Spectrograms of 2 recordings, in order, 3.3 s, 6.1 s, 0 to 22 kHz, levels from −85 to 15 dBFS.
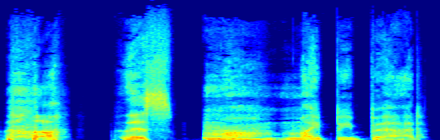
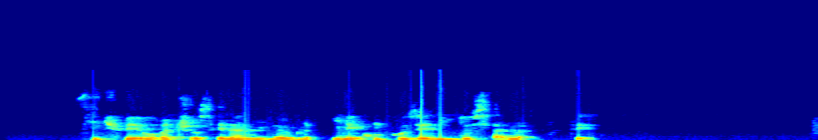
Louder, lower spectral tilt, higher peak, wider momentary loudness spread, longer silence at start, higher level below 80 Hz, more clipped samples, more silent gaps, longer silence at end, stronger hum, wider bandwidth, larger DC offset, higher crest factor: about the same, -18 LUFS vs -17 LUFS; second, -4.5 dB/octave vs -9 dB/octave; about the same, 0 dBFS vs -2 dBFS; second, 9 LU vs 12 LU; second, 0.05 s vs 0.7 s; about the same, -52 dBFS vs -50 dBFS; neither; first, 0.64-0.78 s vs none; second, 0.15 s vs 1.7 s; neither; first, over 20 kHz vs 7.4 kHz; neither; about the same, 18 dB vs 16 dB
